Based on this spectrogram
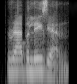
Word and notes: Rabelaisian: Indian

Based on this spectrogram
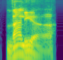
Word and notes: valuer: British English

